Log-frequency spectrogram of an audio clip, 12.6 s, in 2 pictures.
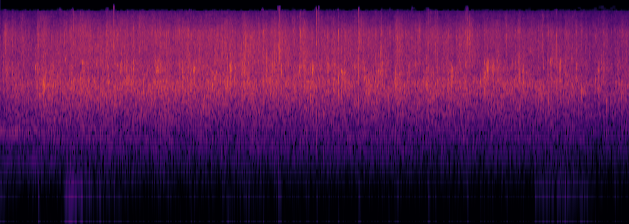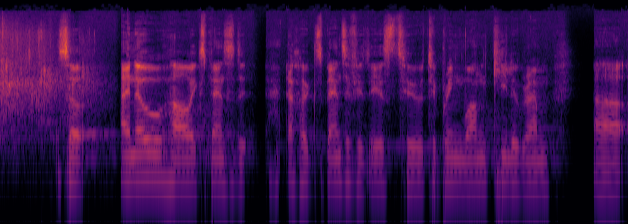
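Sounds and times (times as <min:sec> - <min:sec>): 
audience applause: 0:00.0 - 0:07.3
speech: 0:06.9 - 0:12.5.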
